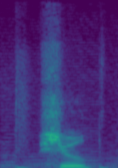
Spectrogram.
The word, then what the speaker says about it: Xu: Shu. This it's an X, but you pronounce sh.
